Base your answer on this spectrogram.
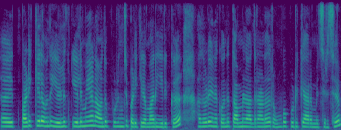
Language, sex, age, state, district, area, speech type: Tamil, female, 18-30, Tamil Nadu, Pudukkottai, rural, spontaneous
